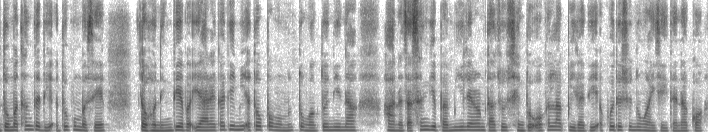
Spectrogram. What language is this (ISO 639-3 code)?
mni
